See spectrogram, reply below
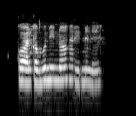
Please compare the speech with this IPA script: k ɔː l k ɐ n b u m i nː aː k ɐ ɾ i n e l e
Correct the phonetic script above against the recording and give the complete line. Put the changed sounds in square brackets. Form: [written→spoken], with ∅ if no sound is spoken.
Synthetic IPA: k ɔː l k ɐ [n→m] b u [m→n] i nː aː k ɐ ɾ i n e l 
